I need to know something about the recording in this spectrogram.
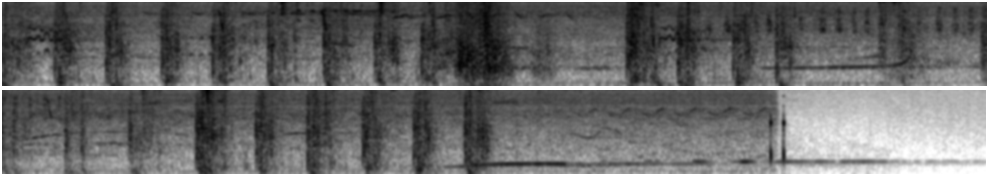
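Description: Footsteps crunch quickly over the ground.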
